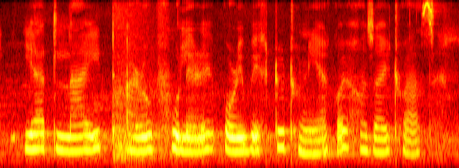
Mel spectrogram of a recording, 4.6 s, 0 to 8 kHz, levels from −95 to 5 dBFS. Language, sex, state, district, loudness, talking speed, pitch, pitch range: Assamese, female, Assam, Kamrup Metropolitan, -18 LUFS, 115 wpm, 215 Hz, 205-240 Hz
